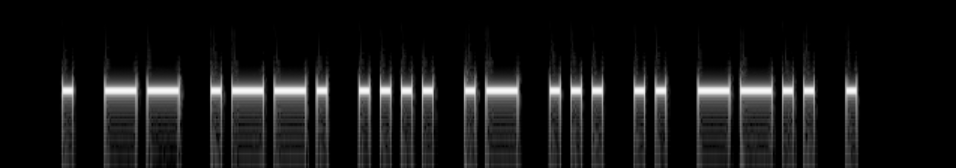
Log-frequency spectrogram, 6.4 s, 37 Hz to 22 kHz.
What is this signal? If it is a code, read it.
Morse code, heard as a keyed tone, about 17 wpm, 700 Hz. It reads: EMPHASIZE
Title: Sentences from Top 1500 Words - New Word Drill Alt - 17wpm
